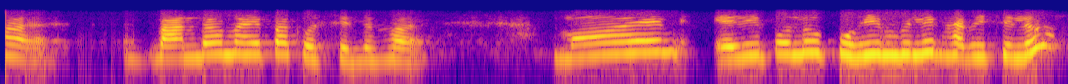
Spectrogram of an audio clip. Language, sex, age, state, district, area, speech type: Assamese, female, 45-60, Assam, Sonitpur, urban, conversation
